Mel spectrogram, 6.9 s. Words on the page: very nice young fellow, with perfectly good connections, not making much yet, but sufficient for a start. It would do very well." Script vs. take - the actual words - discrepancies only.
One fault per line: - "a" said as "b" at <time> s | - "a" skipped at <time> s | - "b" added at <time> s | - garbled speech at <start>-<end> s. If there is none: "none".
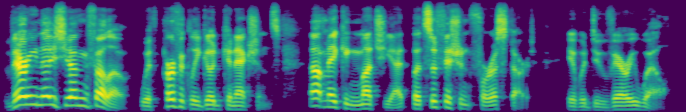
none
